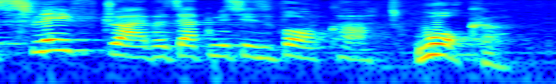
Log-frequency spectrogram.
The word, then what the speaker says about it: Walker: more all that Mrs vka is keeping me busy Anna do this Anna do that she is a Slave drivers at Mrs Walker Walker what w is pronounced W your employer's name is Walker yeah vka do you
